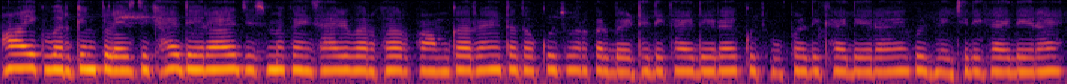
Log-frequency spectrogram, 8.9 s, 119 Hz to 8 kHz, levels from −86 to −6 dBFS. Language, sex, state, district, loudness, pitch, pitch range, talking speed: Hindi, female, Bihar, Sitamarhi, -31 LUFS, 235 Hz, 230-245 Hz, 245 wpm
